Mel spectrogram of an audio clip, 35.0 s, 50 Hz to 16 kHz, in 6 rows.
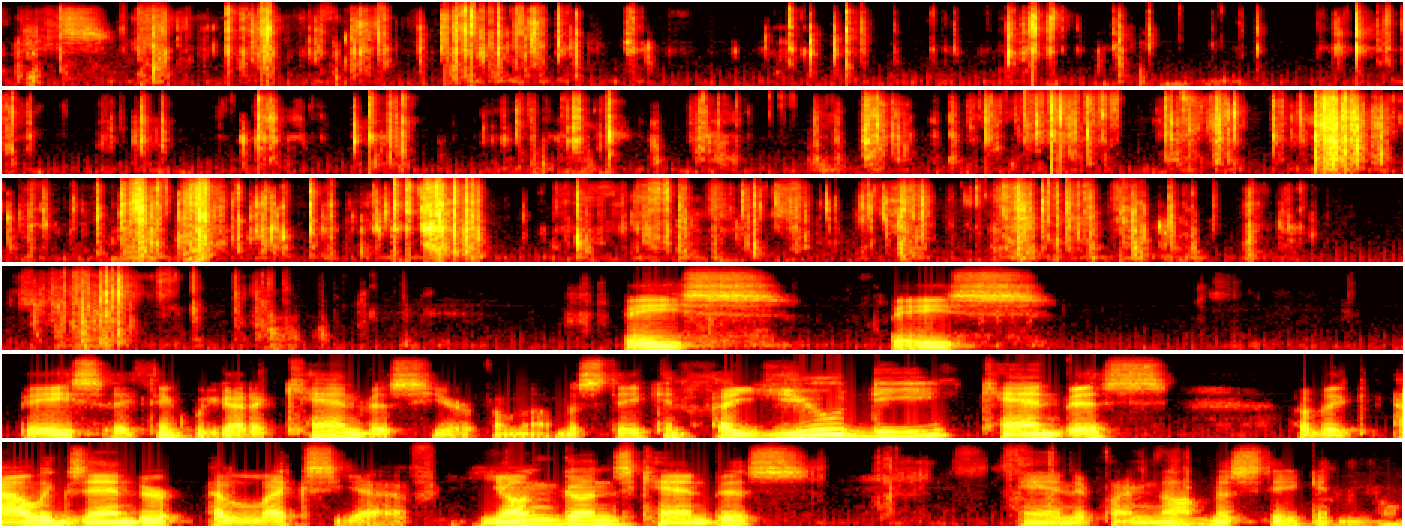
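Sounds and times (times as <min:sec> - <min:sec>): wrapper crinkling and tearing: 0:00.0 - 0:19.0.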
